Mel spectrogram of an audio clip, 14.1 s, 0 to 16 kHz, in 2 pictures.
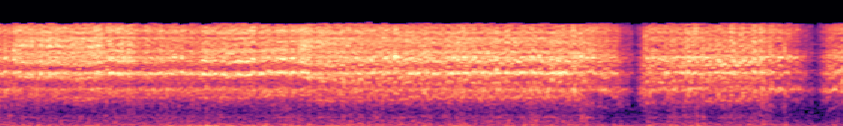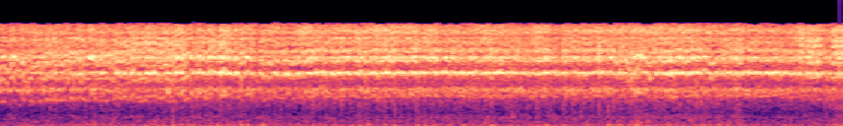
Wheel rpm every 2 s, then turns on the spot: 220, 210, 150, 110, 210, 230, 230.
none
